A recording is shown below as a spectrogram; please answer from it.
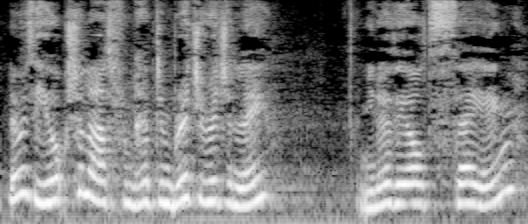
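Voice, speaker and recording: Speaking quickly in a high, natural voice, an actress portrays a bookish woman who is touchy and flippant, calling on an old friend in a naturalistic radio play. Her tone stays wry and guarded.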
